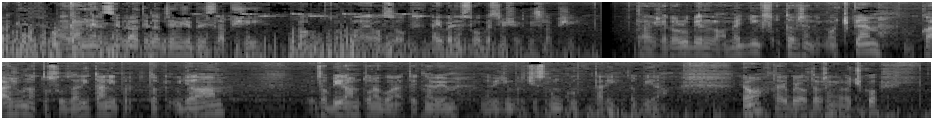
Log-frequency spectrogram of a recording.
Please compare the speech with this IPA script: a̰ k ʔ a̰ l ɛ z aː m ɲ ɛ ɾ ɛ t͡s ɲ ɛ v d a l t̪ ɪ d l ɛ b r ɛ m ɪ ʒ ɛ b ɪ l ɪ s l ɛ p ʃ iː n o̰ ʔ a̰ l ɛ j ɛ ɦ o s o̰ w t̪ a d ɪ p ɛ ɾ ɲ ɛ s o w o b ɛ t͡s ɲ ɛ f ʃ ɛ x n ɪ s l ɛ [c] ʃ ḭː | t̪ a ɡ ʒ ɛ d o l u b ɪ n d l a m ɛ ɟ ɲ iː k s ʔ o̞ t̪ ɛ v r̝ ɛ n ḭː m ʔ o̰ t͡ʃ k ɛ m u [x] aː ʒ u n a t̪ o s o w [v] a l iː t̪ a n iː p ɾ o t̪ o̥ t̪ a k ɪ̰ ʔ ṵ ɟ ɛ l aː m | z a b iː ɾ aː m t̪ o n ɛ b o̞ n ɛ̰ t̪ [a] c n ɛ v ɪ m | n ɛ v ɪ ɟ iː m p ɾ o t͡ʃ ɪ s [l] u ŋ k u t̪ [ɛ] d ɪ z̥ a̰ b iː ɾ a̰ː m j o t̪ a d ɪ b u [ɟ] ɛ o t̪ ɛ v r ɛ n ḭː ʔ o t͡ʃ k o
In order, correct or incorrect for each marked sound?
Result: incorrect, incorrect, incorrect, incorrect, correct, incorrect, incorrect

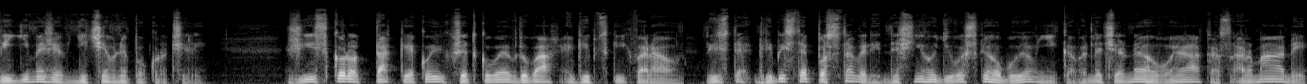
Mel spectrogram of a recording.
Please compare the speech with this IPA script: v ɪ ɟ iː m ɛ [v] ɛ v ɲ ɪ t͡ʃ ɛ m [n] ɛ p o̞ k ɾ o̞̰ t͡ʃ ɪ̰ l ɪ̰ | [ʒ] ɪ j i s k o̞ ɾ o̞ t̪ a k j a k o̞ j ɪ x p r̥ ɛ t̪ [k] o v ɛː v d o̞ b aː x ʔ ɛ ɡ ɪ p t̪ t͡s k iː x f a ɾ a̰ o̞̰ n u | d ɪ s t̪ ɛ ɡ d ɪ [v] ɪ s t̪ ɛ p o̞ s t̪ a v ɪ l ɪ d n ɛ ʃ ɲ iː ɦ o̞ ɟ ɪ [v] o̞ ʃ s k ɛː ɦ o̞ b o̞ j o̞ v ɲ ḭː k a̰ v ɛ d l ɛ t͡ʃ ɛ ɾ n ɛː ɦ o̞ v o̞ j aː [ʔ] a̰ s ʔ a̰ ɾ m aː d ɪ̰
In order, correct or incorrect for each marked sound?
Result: incorrect, correct, correct, correct, incorrect, correct, incorrect

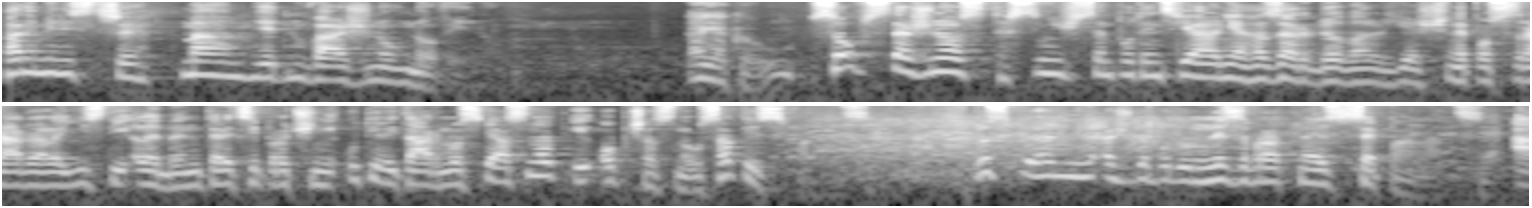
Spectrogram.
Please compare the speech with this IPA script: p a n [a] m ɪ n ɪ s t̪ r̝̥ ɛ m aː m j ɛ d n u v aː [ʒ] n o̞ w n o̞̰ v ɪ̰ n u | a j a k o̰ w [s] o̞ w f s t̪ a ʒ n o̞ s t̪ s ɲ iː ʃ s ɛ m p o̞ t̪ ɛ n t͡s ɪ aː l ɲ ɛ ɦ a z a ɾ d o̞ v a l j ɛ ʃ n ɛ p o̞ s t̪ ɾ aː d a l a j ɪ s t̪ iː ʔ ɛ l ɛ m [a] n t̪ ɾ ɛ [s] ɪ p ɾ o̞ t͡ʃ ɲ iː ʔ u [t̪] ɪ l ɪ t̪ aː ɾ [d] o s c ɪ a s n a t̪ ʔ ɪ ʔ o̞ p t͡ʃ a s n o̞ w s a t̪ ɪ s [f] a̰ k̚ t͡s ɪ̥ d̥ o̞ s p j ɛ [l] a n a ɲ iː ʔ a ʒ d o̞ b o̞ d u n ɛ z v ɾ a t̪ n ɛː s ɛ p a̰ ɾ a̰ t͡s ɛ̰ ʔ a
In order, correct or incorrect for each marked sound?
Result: incorrect, correct, correct, incorrect, incorrect, correct, incorrect, correct, correct

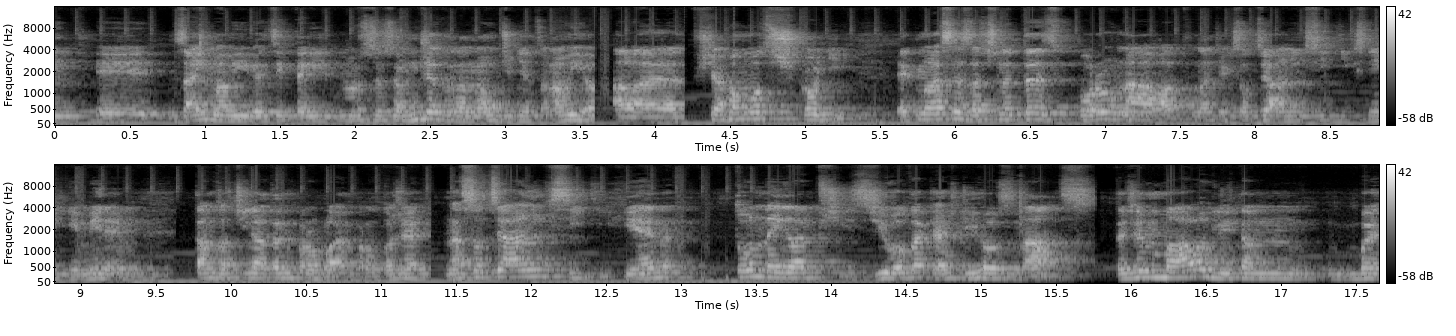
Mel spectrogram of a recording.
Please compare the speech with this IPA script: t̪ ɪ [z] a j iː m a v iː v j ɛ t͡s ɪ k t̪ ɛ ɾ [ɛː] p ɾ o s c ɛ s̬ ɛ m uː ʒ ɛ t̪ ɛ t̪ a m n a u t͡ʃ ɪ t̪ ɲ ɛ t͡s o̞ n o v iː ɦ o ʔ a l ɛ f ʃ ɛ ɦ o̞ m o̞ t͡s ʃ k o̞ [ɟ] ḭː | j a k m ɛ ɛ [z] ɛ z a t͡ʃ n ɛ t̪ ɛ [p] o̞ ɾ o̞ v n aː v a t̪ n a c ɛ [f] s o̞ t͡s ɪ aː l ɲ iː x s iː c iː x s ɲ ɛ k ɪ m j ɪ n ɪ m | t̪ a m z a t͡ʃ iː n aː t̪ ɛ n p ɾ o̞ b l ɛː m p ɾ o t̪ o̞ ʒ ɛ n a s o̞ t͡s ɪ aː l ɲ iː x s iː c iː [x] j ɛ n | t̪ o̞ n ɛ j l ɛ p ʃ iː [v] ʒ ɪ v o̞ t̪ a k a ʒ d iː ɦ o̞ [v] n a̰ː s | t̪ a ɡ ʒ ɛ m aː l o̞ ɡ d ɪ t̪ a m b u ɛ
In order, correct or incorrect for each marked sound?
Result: correct, incorrect, correct, incorrect, correct, incorrect, correct, incorrect, incorrect

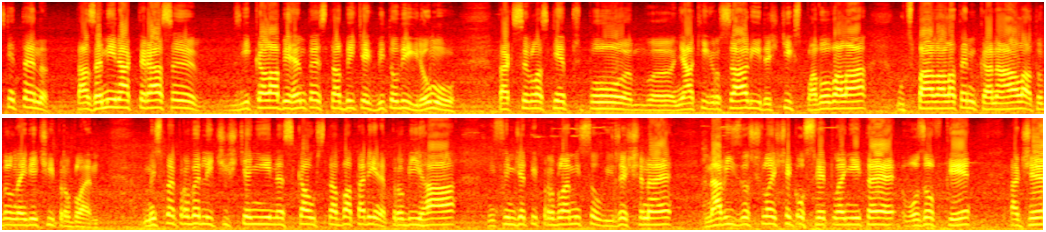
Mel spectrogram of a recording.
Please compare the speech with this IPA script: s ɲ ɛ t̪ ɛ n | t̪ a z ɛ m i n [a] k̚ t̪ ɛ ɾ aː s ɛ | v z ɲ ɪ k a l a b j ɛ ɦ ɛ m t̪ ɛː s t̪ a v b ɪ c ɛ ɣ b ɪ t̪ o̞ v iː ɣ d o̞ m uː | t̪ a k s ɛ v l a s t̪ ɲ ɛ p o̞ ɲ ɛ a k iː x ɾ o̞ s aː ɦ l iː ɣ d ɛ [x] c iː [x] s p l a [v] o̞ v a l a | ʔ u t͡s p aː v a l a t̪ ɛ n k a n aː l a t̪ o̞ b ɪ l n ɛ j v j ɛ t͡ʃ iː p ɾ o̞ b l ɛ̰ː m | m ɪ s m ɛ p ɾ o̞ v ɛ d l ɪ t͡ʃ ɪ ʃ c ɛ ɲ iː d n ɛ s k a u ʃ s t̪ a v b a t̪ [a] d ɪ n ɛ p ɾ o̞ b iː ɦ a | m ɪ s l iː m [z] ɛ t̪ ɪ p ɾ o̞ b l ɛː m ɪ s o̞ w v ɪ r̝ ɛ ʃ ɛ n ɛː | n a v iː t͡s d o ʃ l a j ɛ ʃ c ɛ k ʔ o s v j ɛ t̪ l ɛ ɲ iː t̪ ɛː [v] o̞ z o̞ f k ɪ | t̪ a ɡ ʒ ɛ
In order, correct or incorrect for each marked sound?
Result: correct, incorrect, correct, correct, correct, incorrect, correct

